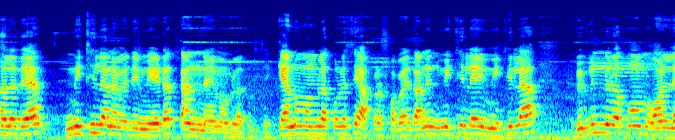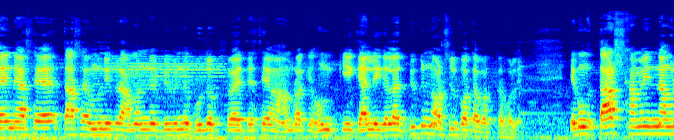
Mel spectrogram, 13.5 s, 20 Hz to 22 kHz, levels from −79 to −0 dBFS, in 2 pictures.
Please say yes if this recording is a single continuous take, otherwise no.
yes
